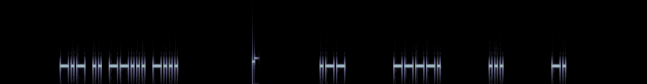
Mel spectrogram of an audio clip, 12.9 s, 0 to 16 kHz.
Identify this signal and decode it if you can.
Morse code, heard as a keyed tone, about 22 wpm, spaced as for 11 wpm, 700 Hz. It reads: KI7B W9SN
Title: USA Call Signs - 4 Characters - 6x Character Spacing - 22wpm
